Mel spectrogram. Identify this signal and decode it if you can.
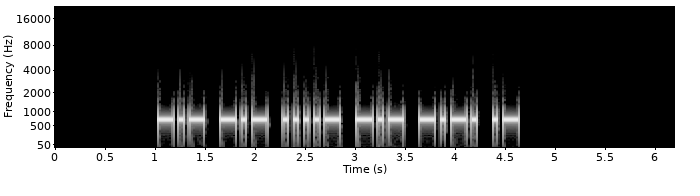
Morse code, heard as a keyed tone, about 23 wpm, 700 Hz. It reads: KK4KCA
